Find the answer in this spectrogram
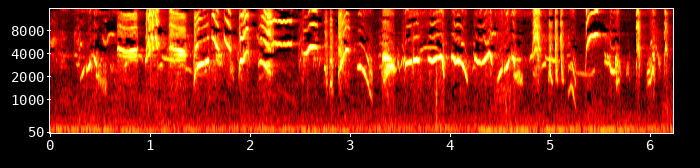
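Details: Oriental magpie-robin singing in the loud ngeplong style, used to provoke untrained or reluctant magpie-robins into singing; a rapid varied run of whistled slurs, sharp chirps and buzzy rising and falling notes, about two per second, with a faint low hum beneath.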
